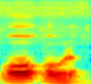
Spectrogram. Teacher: अ और आ का जो उच्चारण स्थान है दोस्तों वह कंठ है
